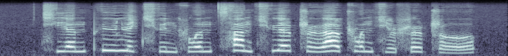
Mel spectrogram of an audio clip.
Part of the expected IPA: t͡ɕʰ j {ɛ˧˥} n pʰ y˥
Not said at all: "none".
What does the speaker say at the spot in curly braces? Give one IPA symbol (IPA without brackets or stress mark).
ɛ˧˥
